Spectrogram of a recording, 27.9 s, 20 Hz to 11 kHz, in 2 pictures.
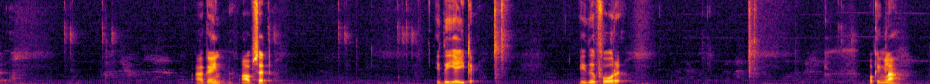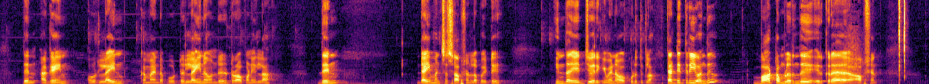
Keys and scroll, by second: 5.3 Escape, 7.4 8, 7.4 Return, 10.5 4, 11.2 Return, 12.6 Escape, 17.1 Escape.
